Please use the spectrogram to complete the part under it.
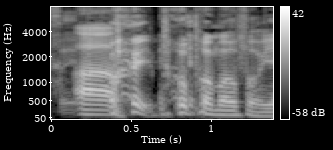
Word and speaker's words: Bopomofo: I went to go support your spot, Boba Mofo Cafe. – Yeah. – I went to the one in Artesia, yeah. Cerritos. – Boba Mofo, yeah.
